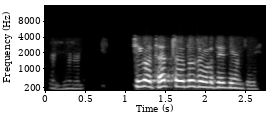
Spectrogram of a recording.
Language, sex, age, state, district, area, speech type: Odia, male, 18-30, Odisha, Nabarangpur, urban, conversation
